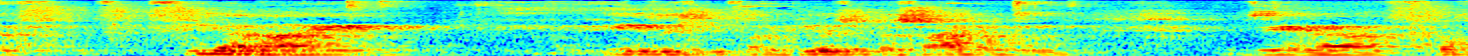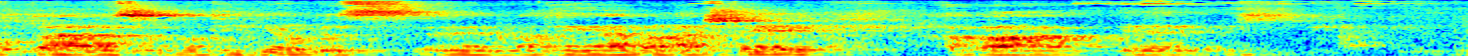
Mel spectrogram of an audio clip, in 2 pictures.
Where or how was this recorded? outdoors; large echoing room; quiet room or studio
large echoing room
